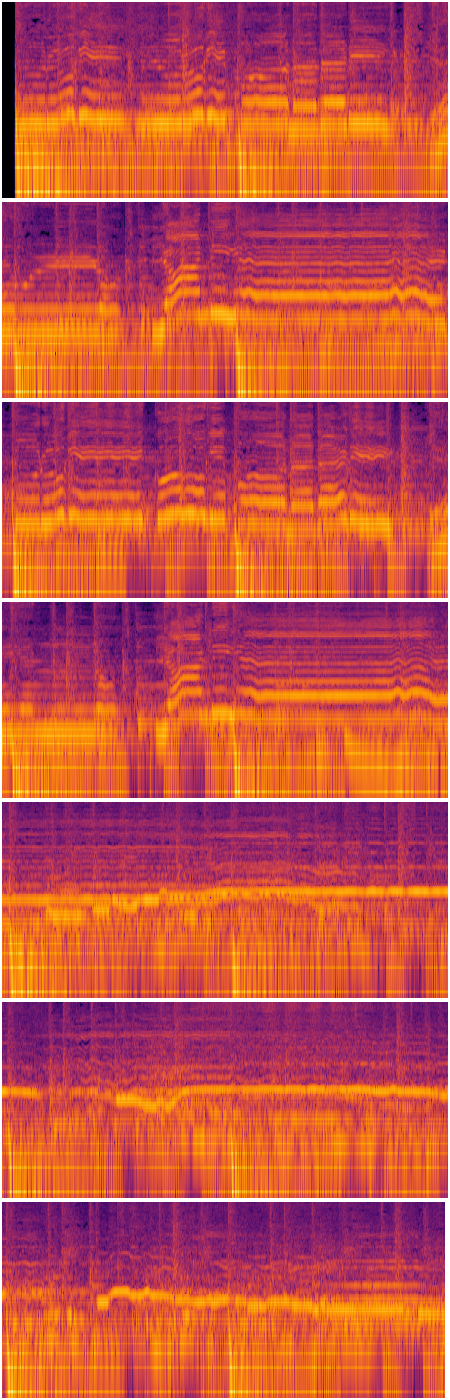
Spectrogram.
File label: tamil love ringtone song ringtone love bgm; joe movie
